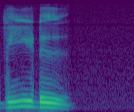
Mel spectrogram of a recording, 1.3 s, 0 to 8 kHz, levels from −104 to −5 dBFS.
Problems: none marked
